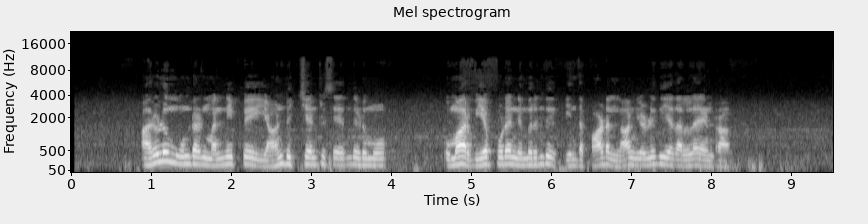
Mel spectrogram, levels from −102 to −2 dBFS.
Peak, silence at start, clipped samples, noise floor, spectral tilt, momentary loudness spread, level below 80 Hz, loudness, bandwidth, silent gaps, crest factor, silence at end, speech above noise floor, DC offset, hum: 0 dBFS; 0.9 s; under 0.1%; -55 dBFS; -9.5 dB/octave; 10 LU; -54 dBFS; -21 LUFS; 5.4 kHz; none; 22 dB; 0.9 s; 35 dB; under 0.1%; none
